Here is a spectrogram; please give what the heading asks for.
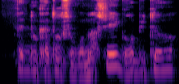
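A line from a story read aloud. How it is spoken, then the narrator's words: Young girl exclaiming angrily. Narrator (French): s'écria une jeune fille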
